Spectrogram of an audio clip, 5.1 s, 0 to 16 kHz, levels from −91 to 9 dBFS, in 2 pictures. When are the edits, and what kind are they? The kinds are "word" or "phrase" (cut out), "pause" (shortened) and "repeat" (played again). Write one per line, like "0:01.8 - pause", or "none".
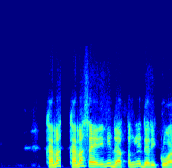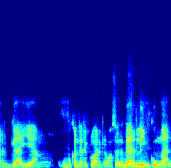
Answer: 0:00.9 - repeat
